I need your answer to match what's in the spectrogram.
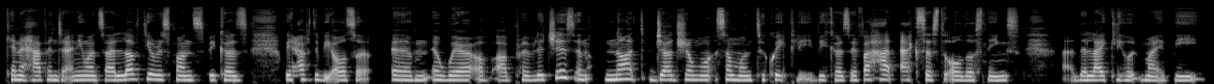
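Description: Woman, podcast host, mid-pitched voice, affirming murmurs, dry close sound. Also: dry recording. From Germany. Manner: warmly affirming, lots of soft "mm" responses, searching restarts. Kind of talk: interview questions.

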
